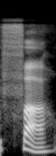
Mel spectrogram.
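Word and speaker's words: phở: P-H-O. How do most tourists say it? Pho, like go. Is that correct? No, it is pronounced pho, like a question, or pho, like the start of the word fun.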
